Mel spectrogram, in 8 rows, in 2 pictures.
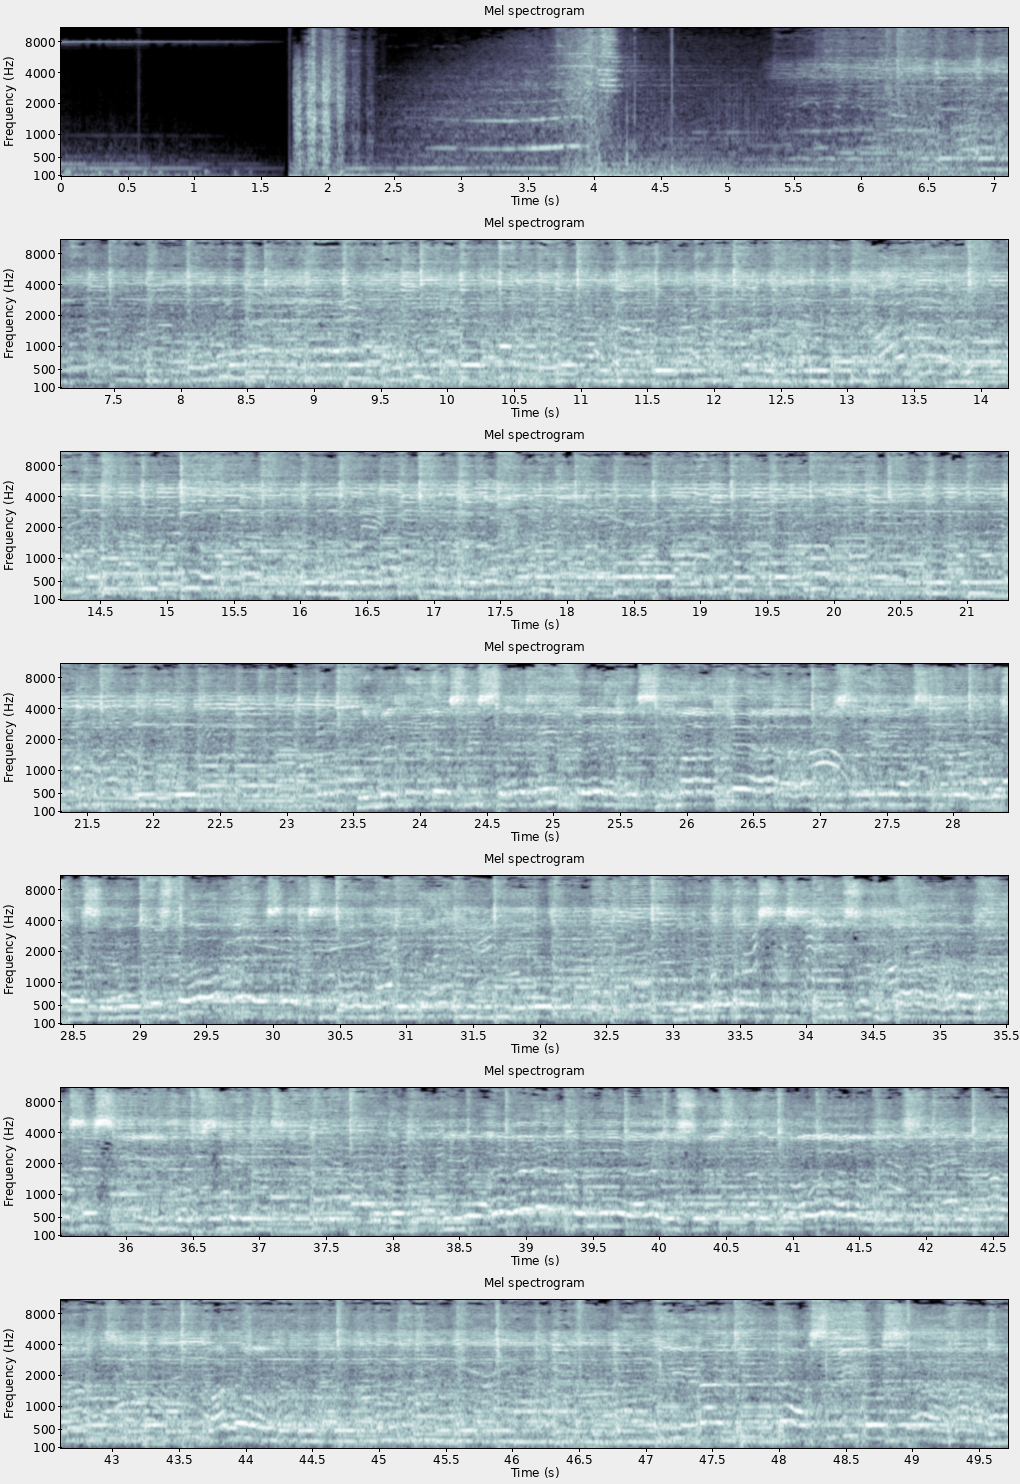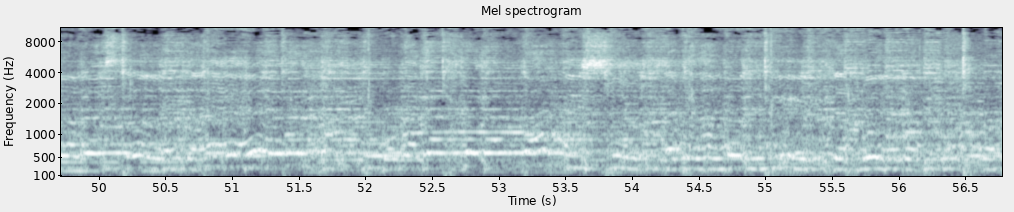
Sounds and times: Speech: 7.7s - 56.7s.

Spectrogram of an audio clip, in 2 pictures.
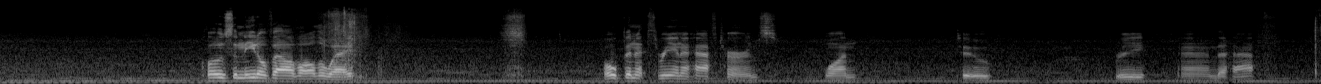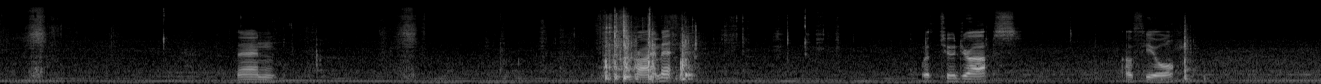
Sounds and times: Speech: 2.0s - 3.7s, 6.0s - 8.6s, 9.6s - 10.0s, 11.2s - 12.7s, 15.6s - 16.0s, 19.4s - 20.2s, 22.4s - 23.4s, 24.4s - 25.1s.

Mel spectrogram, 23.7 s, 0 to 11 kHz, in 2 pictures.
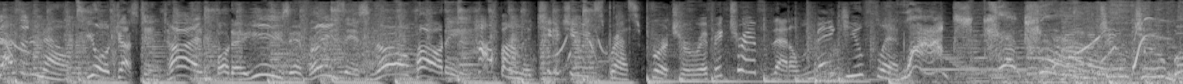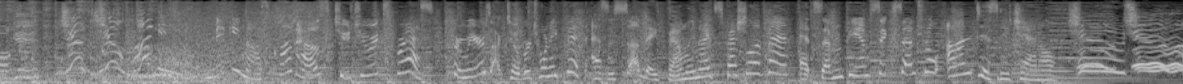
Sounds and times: Speech: 0.0s - 11.3s, 12.5s - 22.4s
Music: 0.0s - 23.6s.

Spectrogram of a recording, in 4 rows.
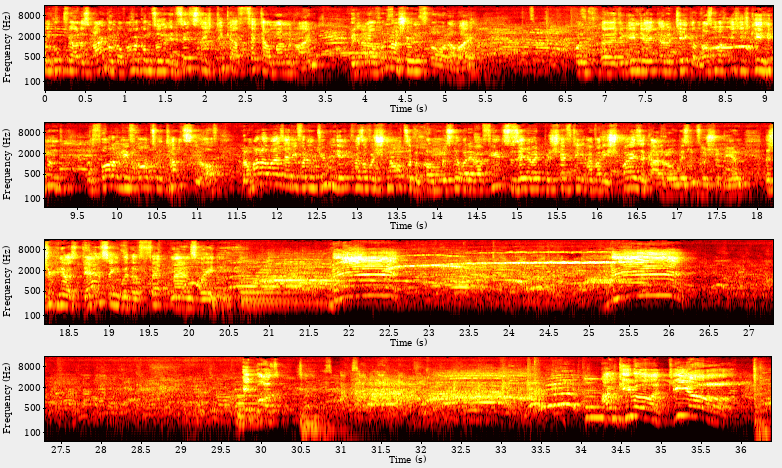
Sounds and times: Speech: 0.0s - 5.5s, 6.6s - 20.6s, 29.3s - 30.3s, 34.2s - 36.0s.

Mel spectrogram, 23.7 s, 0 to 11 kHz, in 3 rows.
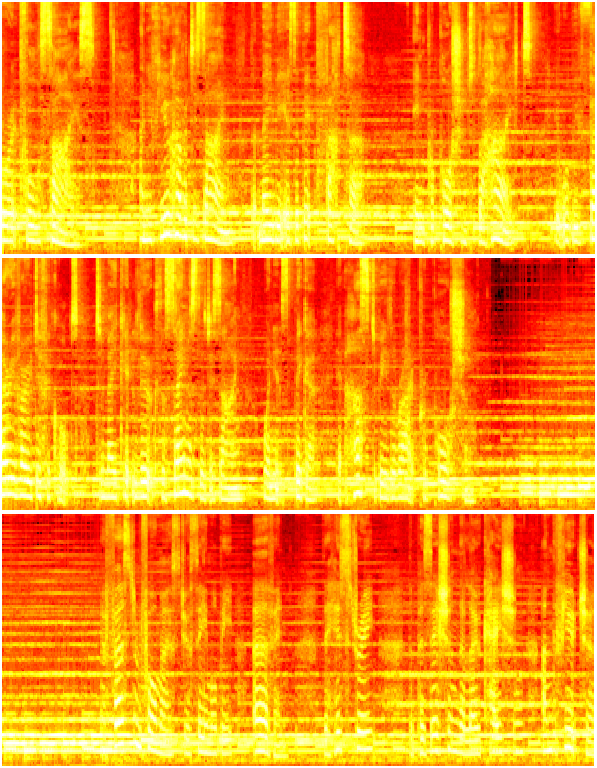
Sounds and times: Speech: 0.0s - 1.2s, 1.8s - 4.8s, 5.5s - 14.2s, 17.1s - 23.7s
Ambient music: 0.0s - 23.7s.

